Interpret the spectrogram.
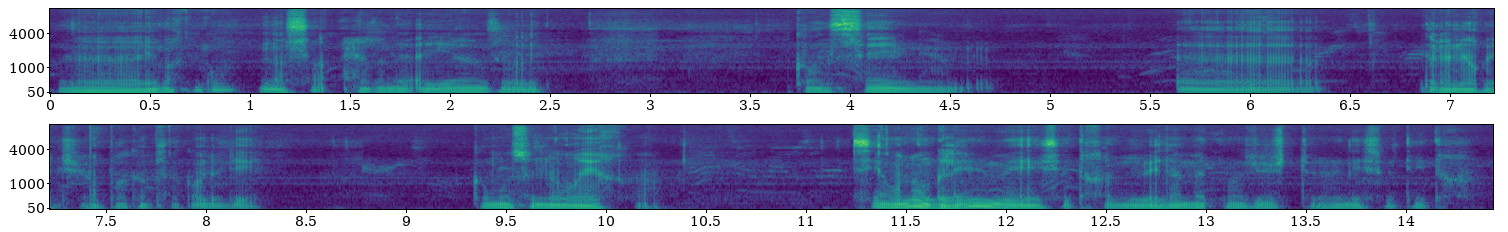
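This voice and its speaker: A man's voice: deep voice, measured pace, long pauses, mellow, a little hiss or hum. A man talking in a rambling personal monologue, agitated and often stumbling over and repeating his words. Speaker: vlogger.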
